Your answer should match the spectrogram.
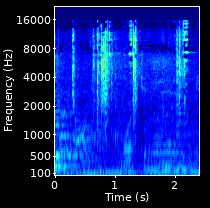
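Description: Plastic clothes hangers clicking and clacking against one another and the metal rack rail as garments are pushed aside, a few sharp clacks over the low hum of the store.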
